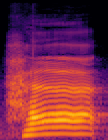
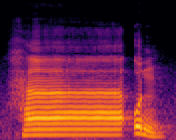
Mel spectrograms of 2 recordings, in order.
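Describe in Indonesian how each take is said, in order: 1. Vokal berakhir tanpa hamzah atau akhiran. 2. Hamzah dan -un mengikuti vokal. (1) "cara bacanya hilang hamzahnya. Ya, ha jadinya" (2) "Dibaca haun"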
